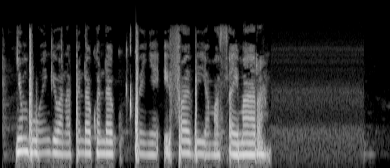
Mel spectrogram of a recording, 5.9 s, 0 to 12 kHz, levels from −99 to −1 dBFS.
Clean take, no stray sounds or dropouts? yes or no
yes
